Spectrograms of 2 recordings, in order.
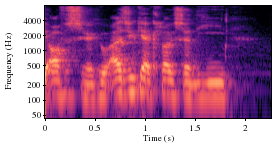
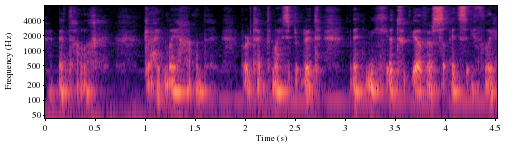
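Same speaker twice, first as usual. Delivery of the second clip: murmured, mumbled, whispered quietly to himself; 7 semitones lower, 10 dB quieter than usual. Voicing a boy who keeps praying to himself: mumbling a prayer. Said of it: "he just starts mumbling a bit louder".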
